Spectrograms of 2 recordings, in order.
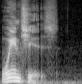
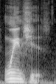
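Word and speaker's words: Wanchese: We were actually heading to the Outer Banks, and a place in North Carolina called Winches. – Okay. – Winches. – Winches. – And that's the way they kind of pronounce it, but it's like the Mecca.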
